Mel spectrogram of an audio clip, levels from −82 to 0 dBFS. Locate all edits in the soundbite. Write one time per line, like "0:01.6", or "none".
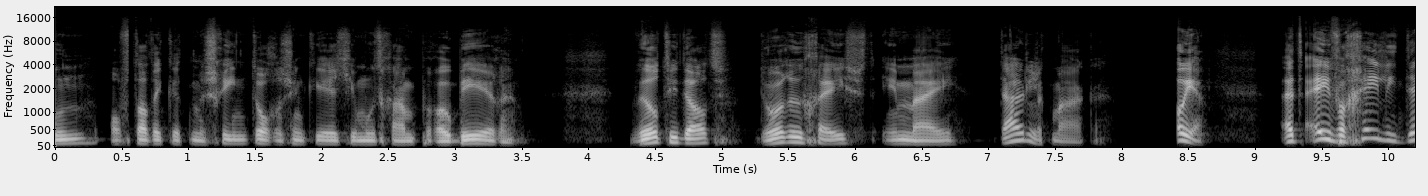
0:08.4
